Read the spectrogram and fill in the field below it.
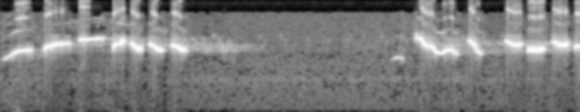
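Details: Female Oriental magpie-robin calling to encourage a male to sing and raise his drive. A long rapid series of slurred whistles, a gap of under two seconds, then another lively series with a sharp dip.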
